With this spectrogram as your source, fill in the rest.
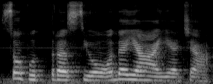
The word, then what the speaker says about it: സ്വപുത്രസ്യോദയായച: പിന്നെ അടുത്തത് സ്വപുത്രസ്യോദയായച സ്വപുത്രസ്യോദയായച അവിടെ ഓകാരം ഉദയായ ആണ് സ്വപുത്രസ്യോദയായച അതും കൂടി ശ്രദ്ധിക്കുക ഇത്രയും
